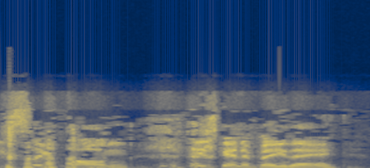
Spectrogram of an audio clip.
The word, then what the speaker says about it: Sue-Fong: Foo Song's, of course, going to be there. Foo Songs, I've said it wrong already. Sue-Fong is going to be there.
